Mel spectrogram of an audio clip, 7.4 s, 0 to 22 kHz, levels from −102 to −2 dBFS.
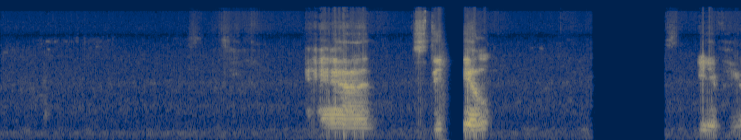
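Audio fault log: throughout: block size mismatch (padded). A steady buzz at about 46.9 Hz runs under the speech, and everything plays at 0.861 times normal speed while the pitch stays natural. Each 1024-sample block read downstream is only partly filled, which fits blocks of roughly 880 samples, and the zeroed remainder is a tiny gap repeating at the block rate. Simple slow playback would lower the pitch. Here the pitch holds and the slowing comes with a regular buzz.
4.39–4.65 s and 5.91–6.66 s: call audio freeze, likely from packets delayed long enough to drain the jitter buffer. At 4.39 s the last sound is held for about 235 ms, around 130 ms of it silent. At 5.91 s the hold lasts about 732 ms, around 710 ms of it silent, before "if you will". In each case the speech resumes exactly where it stopped. Packet loss would drop audio, but here nothing is missing and the clip simply runs later afterwards.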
